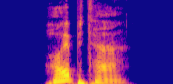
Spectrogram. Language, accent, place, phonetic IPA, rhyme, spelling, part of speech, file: German, Germany, Berlin, [ˈhɔɪ̯ptɐ], -ɔɪ̯ptɐ, Häupter, noun, De-Häupter.ogg
- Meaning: nominative/accusative/genitive plural of Haupt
